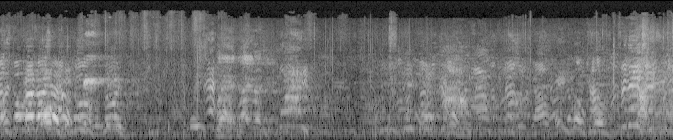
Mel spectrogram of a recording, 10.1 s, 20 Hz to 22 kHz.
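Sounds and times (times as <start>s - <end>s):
men shouting and calling out: 0.0s - 2.0s, 6.0s - 10.0s.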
